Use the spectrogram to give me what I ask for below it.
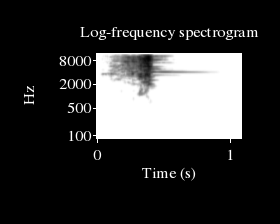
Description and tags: Drawing dagger from scabbard
A fish knife being drawn from a wooden knife block, which sounds kind of like a knife or dagger or short sword being drawn from its sheath.
sheath, blade, Sword, swords, medieval, metal, scabbard, knife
